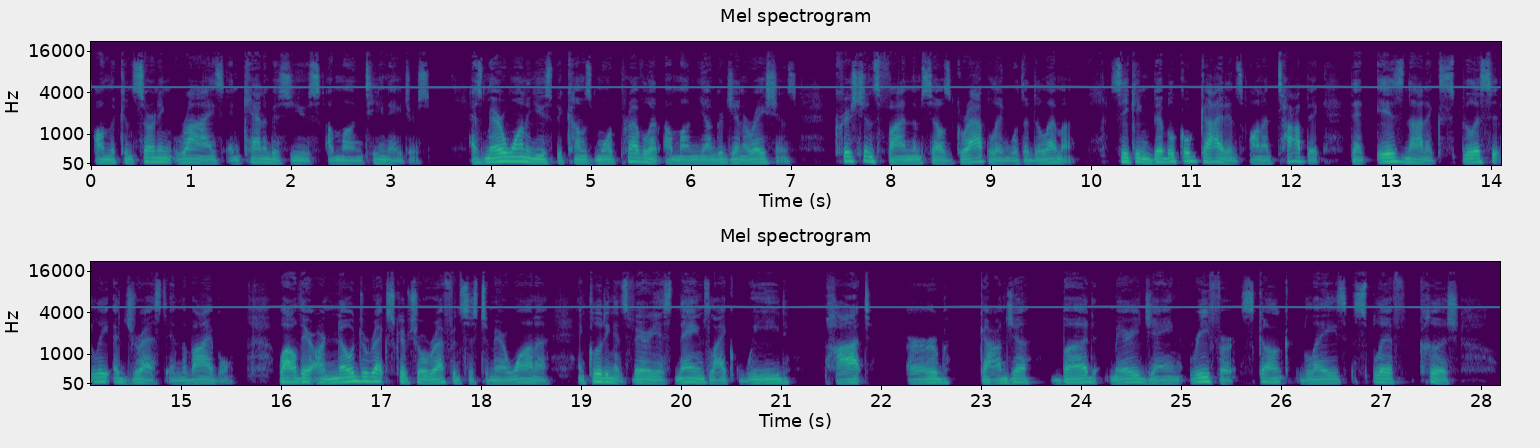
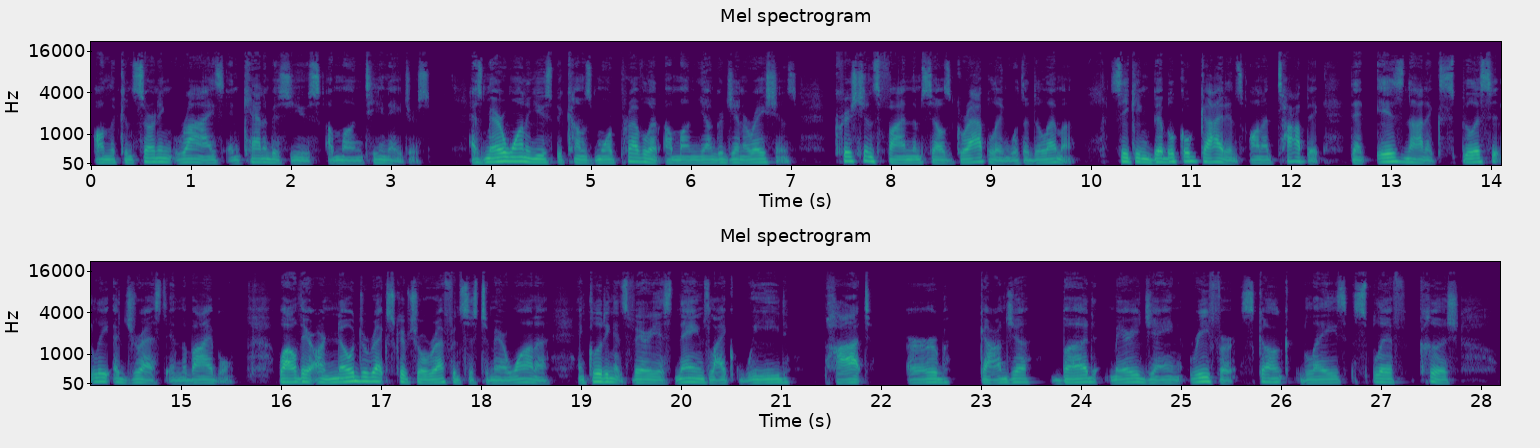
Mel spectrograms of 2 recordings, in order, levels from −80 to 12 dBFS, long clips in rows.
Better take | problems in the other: second | high-pitched whine; loud; throughout; 5 kHz, 10 dB below the speech

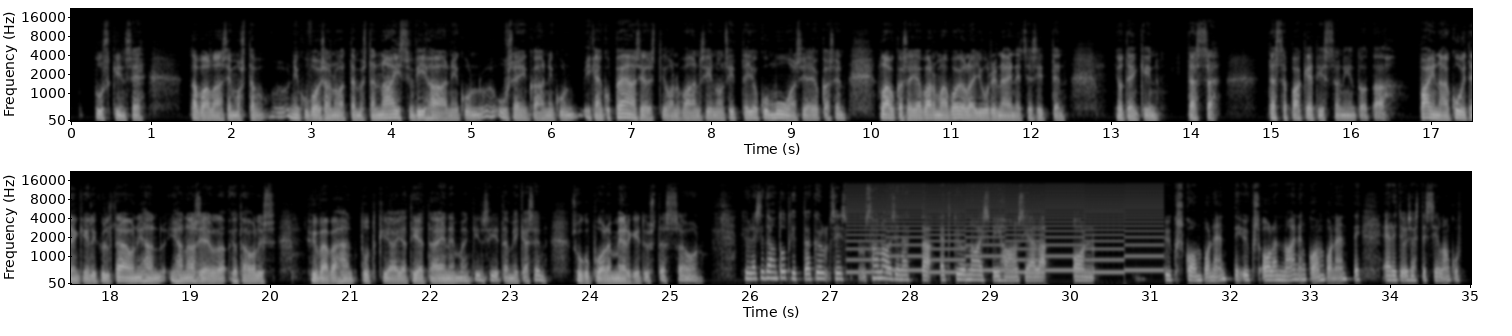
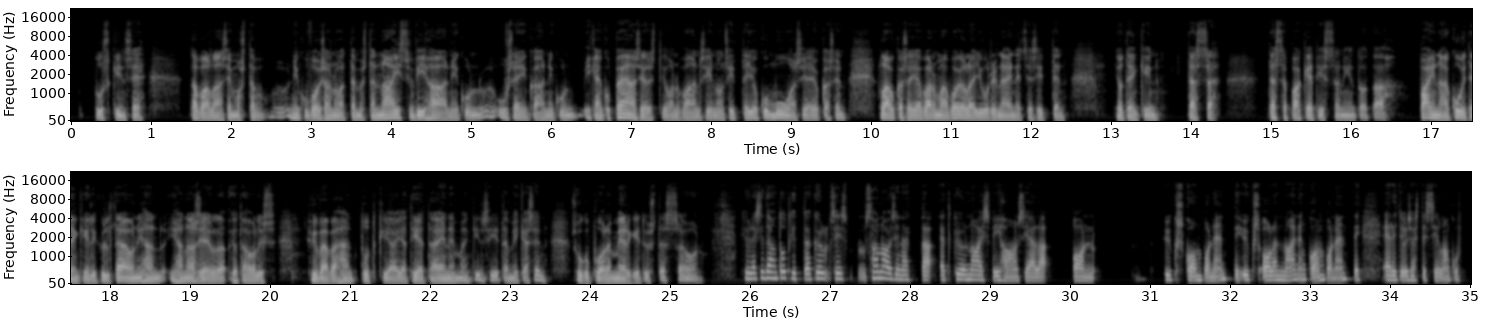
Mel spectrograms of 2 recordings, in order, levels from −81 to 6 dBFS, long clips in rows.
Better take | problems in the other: second | siren; noticeable; from 27 to 31 s; peak 8 dB below the speech

